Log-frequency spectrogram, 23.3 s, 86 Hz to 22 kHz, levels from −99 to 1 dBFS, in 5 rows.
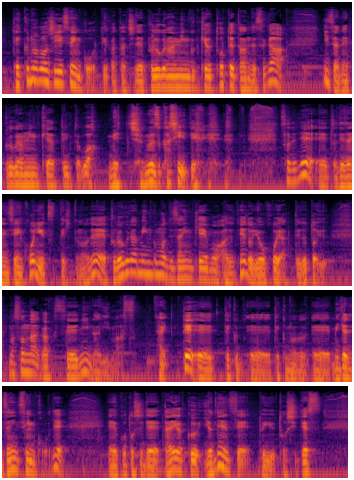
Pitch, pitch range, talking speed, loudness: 110 Hz, 95-130 Hz, 410 characters per minute, -31 LUFS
